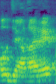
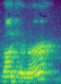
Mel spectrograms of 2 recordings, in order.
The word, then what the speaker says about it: Roederer: which, by the way, it's not Roederer. I always thought it was, as someone who speaks French, and I was heartbroken to be told it's Roederer, really much more so you can pronounce the R.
